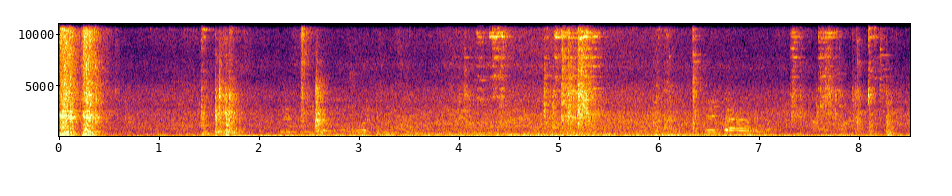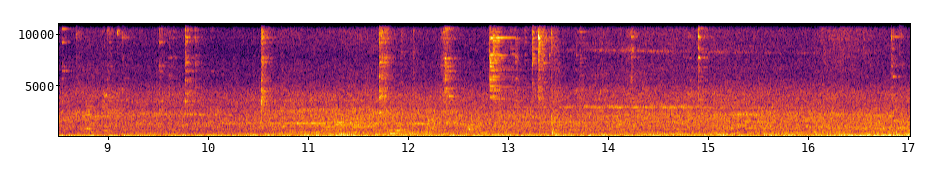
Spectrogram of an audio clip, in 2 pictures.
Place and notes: Beitou, Taipei - Motorcycle repair shop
